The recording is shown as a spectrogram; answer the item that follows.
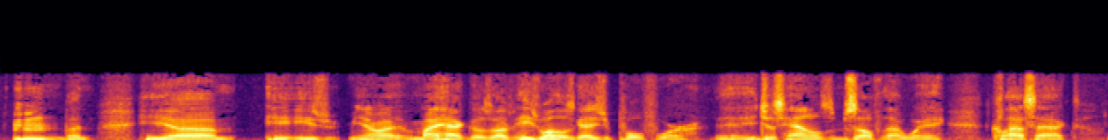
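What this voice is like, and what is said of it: Hoarse, strained voice. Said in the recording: “I'm losing my voice here. Too much screaming last night.”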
